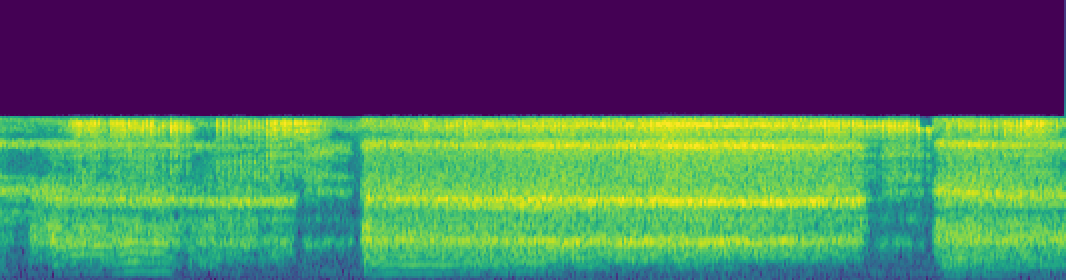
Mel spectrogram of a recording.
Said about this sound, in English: The sound grows louder. You begin to feel the vapor of a haunting breath of a ghost upon your neck discompose as the deep breathing gets even louder in sound.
